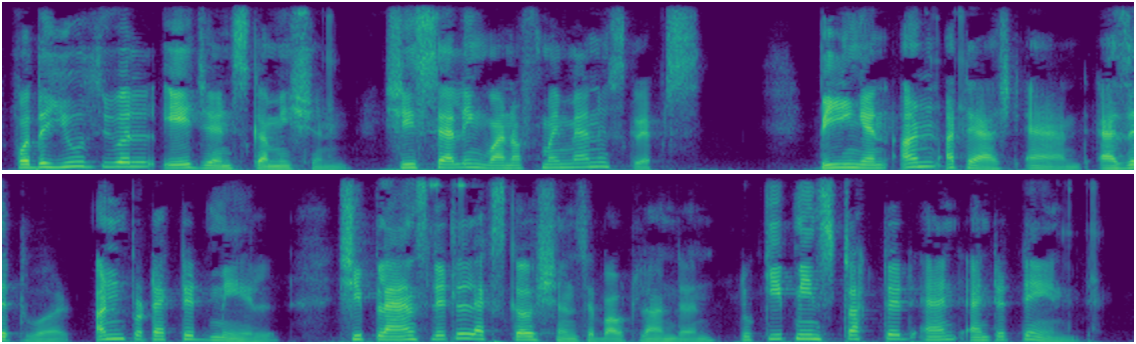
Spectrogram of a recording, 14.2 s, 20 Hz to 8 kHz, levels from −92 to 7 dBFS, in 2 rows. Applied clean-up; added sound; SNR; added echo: neural mask model Resemble Enhance denoiser.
